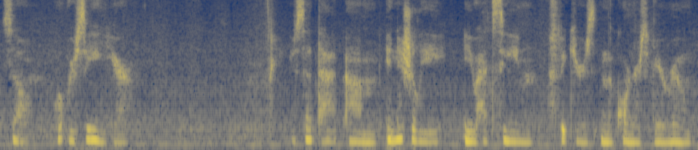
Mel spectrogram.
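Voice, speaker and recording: A woman whispering breathily in an ASMR medical roleplay, playing a reassuring doctor with a hesitant, gentle bedside manner. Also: on the low side, slight background noise, low-quality recording. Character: calm, reassuring doctor who treats demonic possession.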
